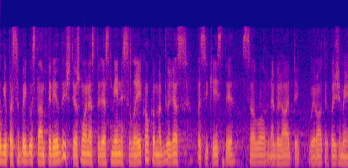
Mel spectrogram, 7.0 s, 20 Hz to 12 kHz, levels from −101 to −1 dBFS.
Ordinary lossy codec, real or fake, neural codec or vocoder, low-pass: AAC, 48 kbps; fake; codec, 16 kHz, 2 kbps, FunCodec, trained on Chinese and English, 25 frames a second; 7.2 kHz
